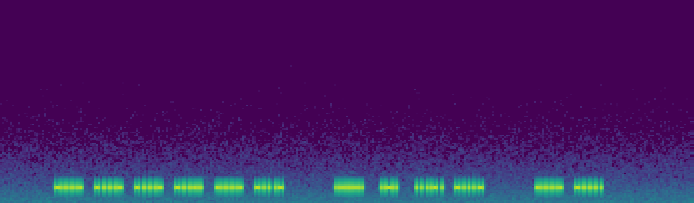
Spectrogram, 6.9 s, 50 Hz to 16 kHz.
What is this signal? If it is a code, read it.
Hellschreiber (Feld-Hell, 122.5 baud), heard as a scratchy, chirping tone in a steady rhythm, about 1340 Hz. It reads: DAAROM ZIJN OP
